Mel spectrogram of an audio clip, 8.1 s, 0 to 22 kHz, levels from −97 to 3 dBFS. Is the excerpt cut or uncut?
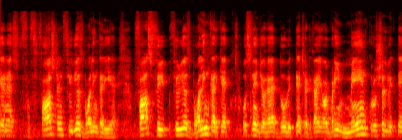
uncut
